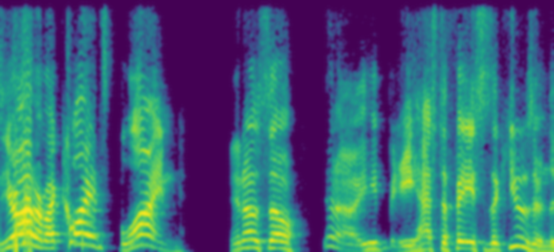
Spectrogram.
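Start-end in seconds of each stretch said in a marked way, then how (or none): 0.0-1.8 high, slow, pompous plea; hammed-up defense lawyer; mock lawyer. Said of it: "He says, he says".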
